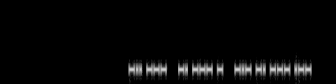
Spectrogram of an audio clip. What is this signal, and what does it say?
Morse code, heard as a keyed tone, about 70 wpm, 700 Hz. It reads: DO NOT KNOW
